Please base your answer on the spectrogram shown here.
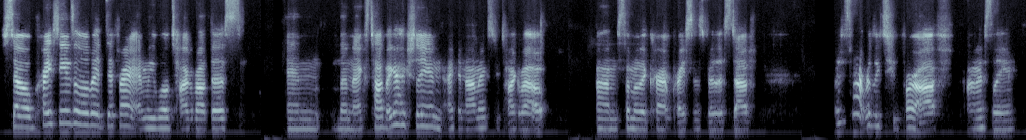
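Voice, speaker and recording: Bright-voiced woman lecturing over slides. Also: mid-range voice, normal speed, no room sound, low-quality recording. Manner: casual, explains tables with fillers and self-corrections. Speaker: instructor.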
